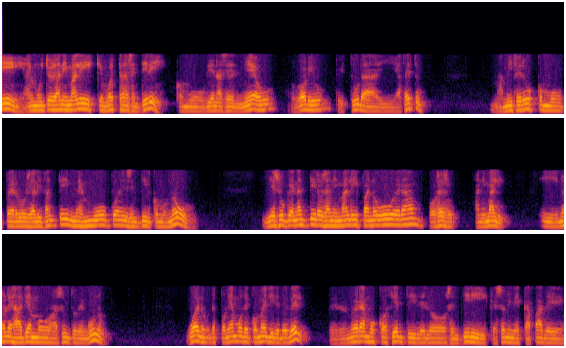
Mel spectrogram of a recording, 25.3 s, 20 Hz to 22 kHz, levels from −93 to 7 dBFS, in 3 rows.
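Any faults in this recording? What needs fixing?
Nothing stood out on listening, so there is nothing here that needs fixing.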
